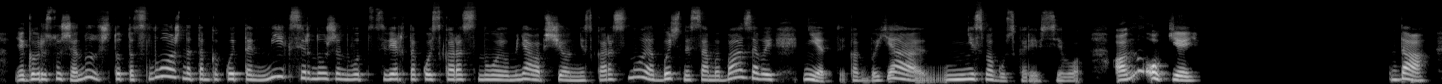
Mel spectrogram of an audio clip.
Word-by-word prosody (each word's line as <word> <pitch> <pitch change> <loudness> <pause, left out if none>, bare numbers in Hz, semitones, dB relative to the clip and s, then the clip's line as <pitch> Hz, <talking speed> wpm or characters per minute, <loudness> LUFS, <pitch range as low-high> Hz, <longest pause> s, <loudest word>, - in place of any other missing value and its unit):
я 215 +2 +1
говорю: 245 +2 +2
"Слушай, 235 -5 0
ну 300 +3 -1
что-то 250 -3 -2
сложно, 275 - -1
там 240 -2 -3
какой-то 240 0 0
миксер 295 - -2
нужен, 255 -3 -1
вот 235 0 -3
сверх 240 0 -1
такой 230 0 0
скоростной, 225 -2 0
у - - -1
меня 225 +4 0
вообще 205 0 +1
он 185 - -2
не 185 - -2
скоростной, 235 - -2
обычный 235 +1 0
самый 210 -2 -2
базовый, 265 -2 0 0.2
нет, 205 -10 +1
как 185 -2 -6
бы - - -4
я 225 0 +1
не 225 +3 +2
смогу 225 -8 -2
скорее 160 - -9
всего". 170 +2 -8 0.3
А, 210 +1 +6
ну, - - -2
окей. 220 -10 +6 1.9
Да. 210 -5 +4
230 Hz, 145 wpm, -24 LUFS, 210-255 Hz, 1.9 s, А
